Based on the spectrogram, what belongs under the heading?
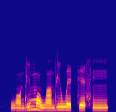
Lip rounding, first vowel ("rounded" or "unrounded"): rounded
